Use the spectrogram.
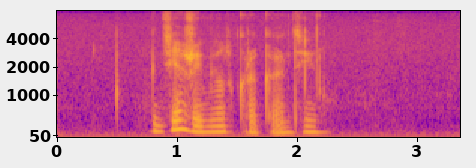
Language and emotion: Russian, sad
